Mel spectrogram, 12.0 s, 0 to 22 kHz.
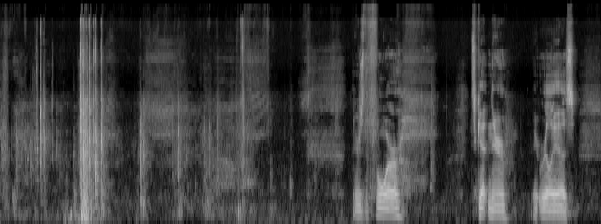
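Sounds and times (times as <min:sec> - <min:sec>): loud door rattle: 0:00.6 - 0:02.3
door clicks and knocks: 0:00.7 - 0:02.2.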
